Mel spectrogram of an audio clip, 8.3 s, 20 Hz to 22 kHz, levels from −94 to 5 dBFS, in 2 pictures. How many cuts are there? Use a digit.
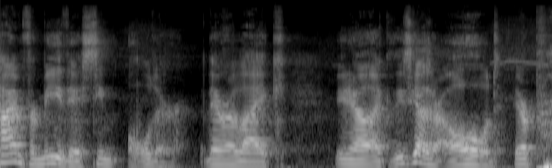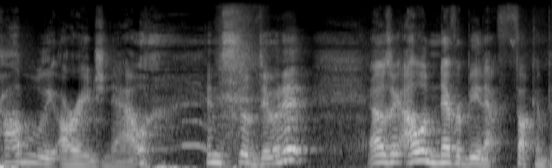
0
